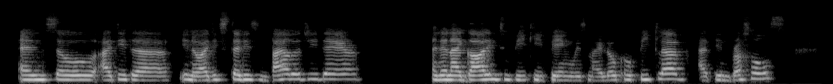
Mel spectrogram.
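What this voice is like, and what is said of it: Belgian accent in English. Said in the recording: “I tell by my accent, I'm not originally from the United States. I actually, I'm originated from Belgium.”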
